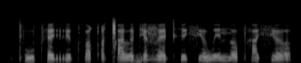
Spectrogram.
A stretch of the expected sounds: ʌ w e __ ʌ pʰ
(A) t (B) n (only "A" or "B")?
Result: B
